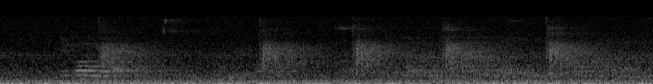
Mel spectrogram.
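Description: A ball smacks against a wall and echoes through a large hall.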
